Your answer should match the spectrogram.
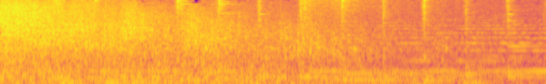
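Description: A heavy, continuous roll of thunder rumbles loudly as the weather changes, with a deep booming low end that holds steady for about three seconds, no voices present.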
